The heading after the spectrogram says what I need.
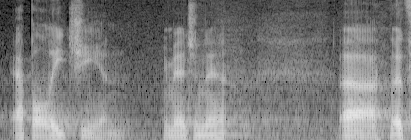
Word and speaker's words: Appalachian: i'd like to talk to you about the appalachian trail the chaplaincy and how trusting the lord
